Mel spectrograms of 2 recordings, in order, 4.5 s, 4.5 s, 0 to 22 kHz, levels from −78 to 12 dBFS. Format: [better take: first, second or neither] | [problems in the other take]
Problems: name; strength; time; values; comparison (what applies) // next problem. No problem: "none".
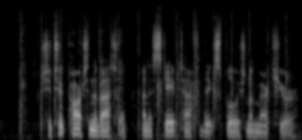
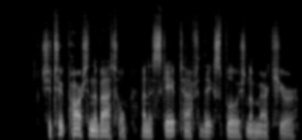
second | noise reduction (neural mask model RNNoise)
